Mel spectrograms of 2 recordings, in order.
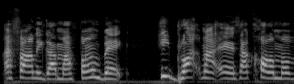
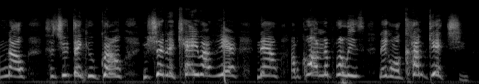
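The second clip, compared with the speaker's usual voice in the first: high-pitched threatening rant; scolding father; 8 semitones higher than usual. Retold or imitated. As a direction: imitate an angry dad laying down threats.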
